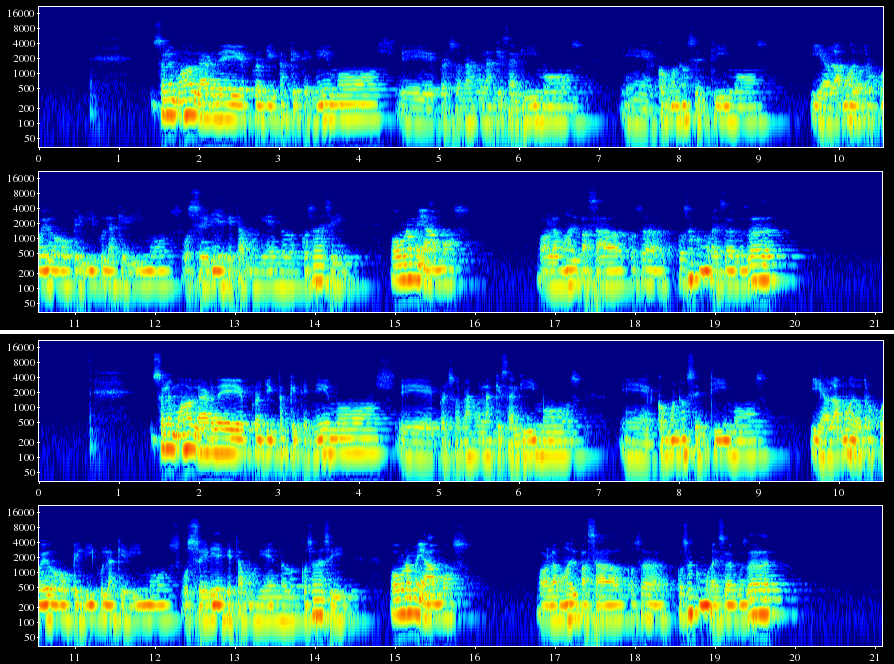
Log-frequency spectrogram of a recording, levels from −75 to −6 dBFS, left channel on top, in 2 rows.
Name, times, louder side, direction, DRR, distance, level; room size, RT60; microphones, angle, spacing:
voice 1, 0.7-1.1 1.4-6.8 7.3-9.1 9.6-14.4 14.9-15.9 16.8-19.7, right 2 dB, 45° right, 5 dB, 0.3 m, -29 dB
2.2 x 2.2 x 3.1 m, 0.87 s
head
